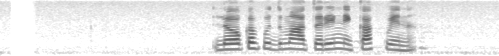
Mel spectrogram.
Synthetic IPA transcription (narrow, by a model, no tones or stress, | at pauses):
loːkəpud̪uməːt̪əɾinekakʋenə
